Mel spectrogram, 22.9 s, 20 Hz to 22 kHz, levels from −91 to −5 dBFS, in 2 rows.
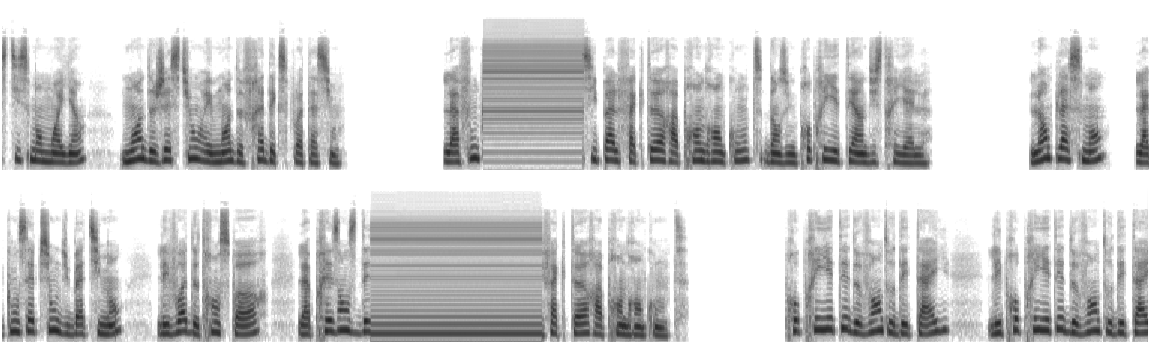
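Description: At 4.82 s the audio gives way to a steady, flat buzz pitched near 172 Hz that lasts until 5.82 s, and the same buzz returns from 15.16 to 16.88 s. Each is a system hang loop: the system stalled while the sound hardware kept replaying one 5.8 ms slice of its ring buffer, which fits a 256-sample buffer. About a second of audio is lost at the first event and roughly one and a half seconds at the second.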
